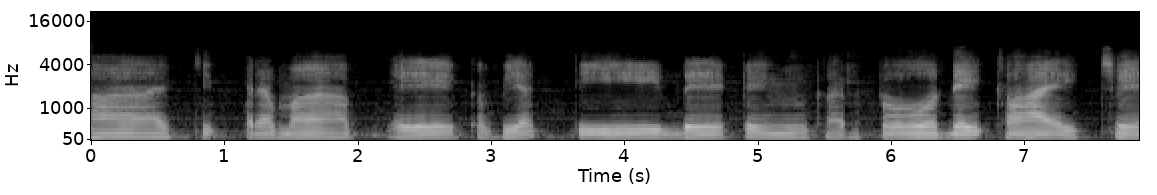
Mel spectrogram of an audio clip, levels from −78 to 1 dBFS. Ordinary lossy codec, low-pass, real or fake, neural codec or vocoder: none; 7.2 kHz; fake; codec, 24 kHz, 1 kbps, SNAC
